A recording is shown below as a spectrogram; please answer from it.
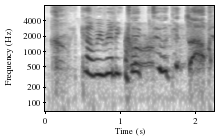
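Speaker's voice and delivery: high, laughing pride; proud staff. Retold or imitated. Client voicing the florist's staff pleased with themselves, high and laughing.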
